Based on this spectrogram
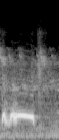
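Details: A single dove call: a short lead-in note rising into a long, smooth, level tone lasting about half a second, then quiet.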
